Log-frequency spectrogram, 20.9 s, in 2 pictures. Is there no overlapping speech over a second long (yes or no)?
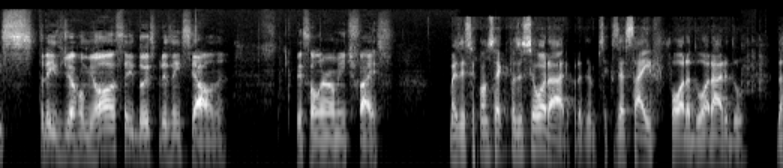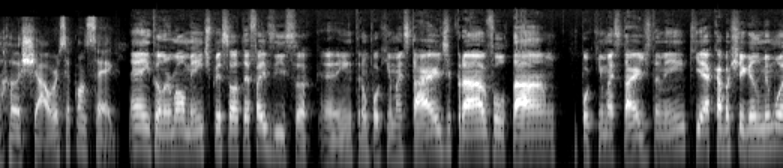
yes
